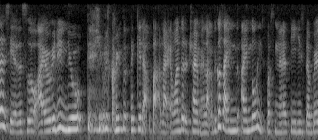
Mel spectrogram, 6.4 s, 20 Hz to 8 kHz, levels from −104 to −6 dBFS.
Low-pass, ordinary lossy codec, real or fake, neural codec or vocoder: 7.2 kHz; Opus, 64 kbps; fake; vocoder, 22.05 kHz, 80 mel bands, WaveNeXt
